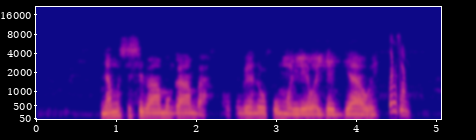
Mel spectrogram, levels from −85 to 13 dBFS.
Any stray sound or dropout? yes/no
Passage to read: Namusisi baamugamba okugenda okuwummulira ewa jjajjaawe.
yes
